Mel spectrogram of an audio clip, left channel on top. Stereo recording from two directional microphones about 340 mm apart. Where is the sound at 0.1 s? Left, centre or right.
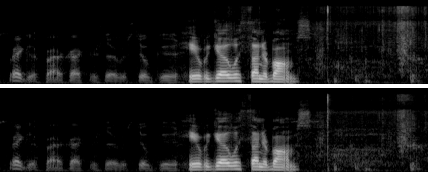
Centre.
